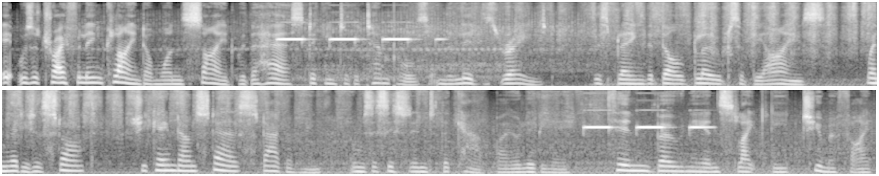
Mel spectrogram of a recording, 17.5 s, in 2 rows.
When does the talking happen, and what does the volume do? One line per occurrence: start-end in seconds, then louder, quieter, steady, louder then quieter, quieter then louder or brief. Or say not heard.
0.0-17.4 steady.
